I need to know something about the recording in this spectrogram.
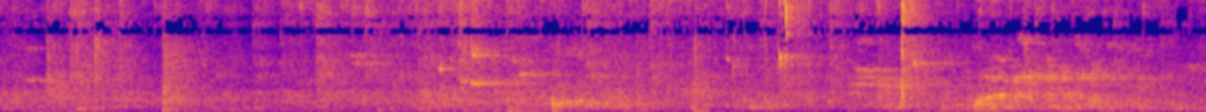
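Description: Table tennis ball struck back and forth in a doubles rally: a handful of sharp clicks of ball on rubber paddle and table, irregularly spaced, over the chatter of voices in a large hall.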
